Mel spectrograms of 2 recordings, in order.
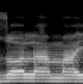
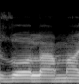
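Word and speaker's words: ظَلَمَ: Yang benar bukan zalama yazlamu tapi dolama yazlimu.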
